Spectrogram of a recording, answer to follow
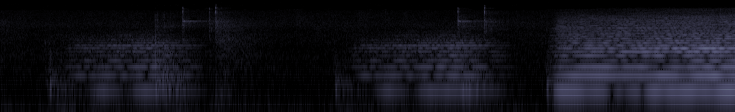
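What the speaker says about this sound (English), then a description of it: "that's the sound of celli" Cellos from a multi-timbral virtual instrument play sustained bowed notes, two short phrases and then a fuller held chord, quiet and clean with no talking.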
